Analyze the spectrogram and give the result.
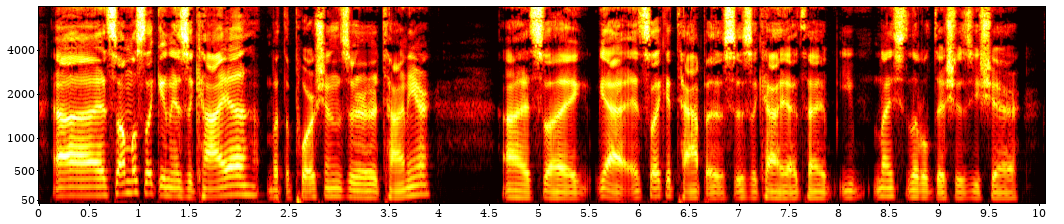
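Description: A man with a plain, everyday voice speaks at a fairly low pitch and a moderate pace, with ordinary pitch variation and very even loudness. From Canada, Ottawa (West End). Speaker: stand-up comedian. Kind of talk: casual chat.

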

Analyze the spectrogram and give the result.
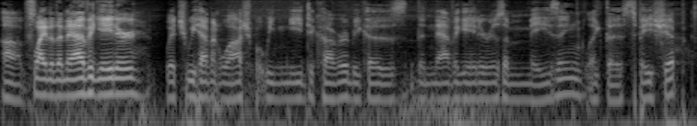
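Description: Speaking at a fairly quick pace with hardly any pauses, a man keeps a fairly low pitch and fairly even intonation. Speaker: podcast co-host. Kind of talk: casual chat. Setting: studio. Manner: loud.

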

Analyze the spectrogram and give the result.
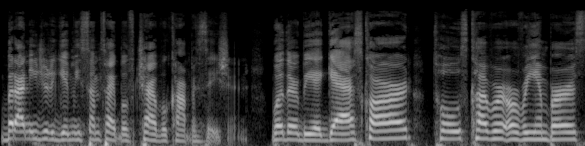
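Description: A woman with an American accent and a plain, everyday voice, medium in pitch, at a moderate pace, in a very clean recording with a silent background. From US Northeast, New Jersey. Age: 20s. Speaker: public speaker and foster care advocate. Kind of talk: interview conversation. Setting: studio.

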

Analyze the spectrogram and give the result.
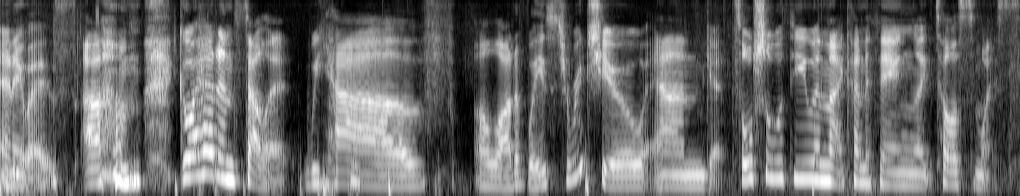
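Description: Amid noticeable background noise, a woman at medium pitch talks at a moderate pace with lively intonation and hardly any pauses. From San Francisco Bay Area. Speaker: food podcast host. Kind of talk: casual interview.

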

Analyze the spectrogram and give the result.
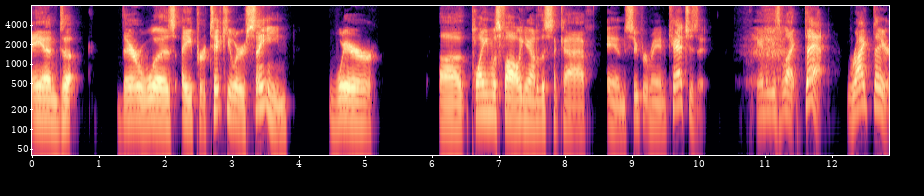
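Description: A man with a Southern US accent, very slow, with long, frequent pauses and big swings in loudness. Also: fairly high pitch for a man, ordinary pitch variation. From US South, Alabama. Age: 40s. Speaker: podcast panelist. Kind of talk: casual chat.

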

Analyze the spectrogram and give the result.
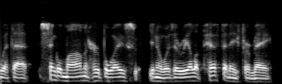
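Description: Moderately paced, a man talks in a plain, everyday voice, fairly low in pitch. The background is quiet. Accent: American. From Georgia, US South. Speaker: charity founder, marketing executive. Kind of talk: interview.

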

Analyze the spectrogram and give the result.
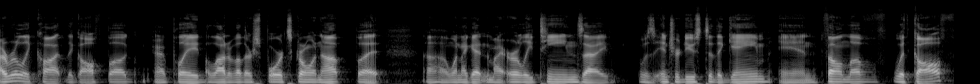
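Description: A man with a Midwestern US accent speaks at a moderate pace and medium pitch. The recording is very clean, with a silent background. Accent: US Midwest. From Ohio, Toledo area. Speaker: golf program instructor. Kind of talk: interview.

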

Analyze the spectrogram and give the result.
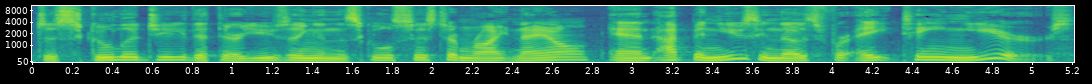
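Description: A man with a Mississippi accent, fairly high in pitch, with fairly even intonation and a fairly slow pace, in a very clean recording with a silent background. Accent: US Southern (Mississippi). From Mississippi, Laurel. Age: 50s. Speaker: school board candidate, educator. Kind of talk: interview. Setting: studio.

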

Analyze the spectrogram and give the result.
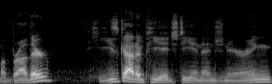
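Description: A man speaks at a moderate pace with a fairly low pitch and ordinary pitch variation. It is a plain, everyday voice. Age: 40s. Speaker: tech podcast co-host. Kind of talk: casual chat.

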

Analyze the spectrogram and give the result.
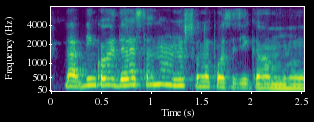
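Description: With noticeable background noise, a man talks using lively intonation. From Romania, Bucharest. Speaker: doctor. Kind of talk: interview. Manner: halting.

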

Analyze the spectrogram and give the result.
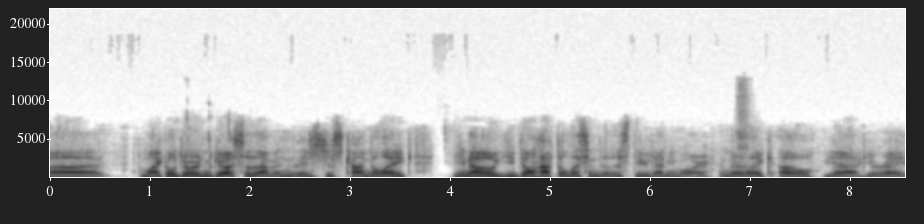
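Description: A man talks at medium pitch in a plain, everyday voice. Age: 20s. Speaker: comedy band member. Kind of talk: casual chat.

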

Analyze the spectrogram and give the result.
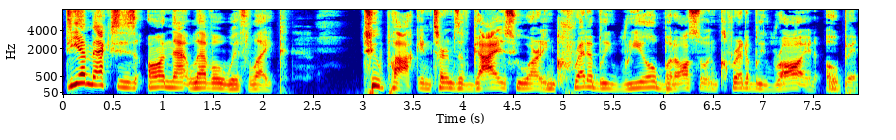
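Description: The recording is very clean with a silent background. A man with a fairly high pitch, ordinary pitch variation and a normal speaking voice talks at a moderate pace. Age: 30s. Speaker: podcast host. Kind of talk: casual chat.

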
